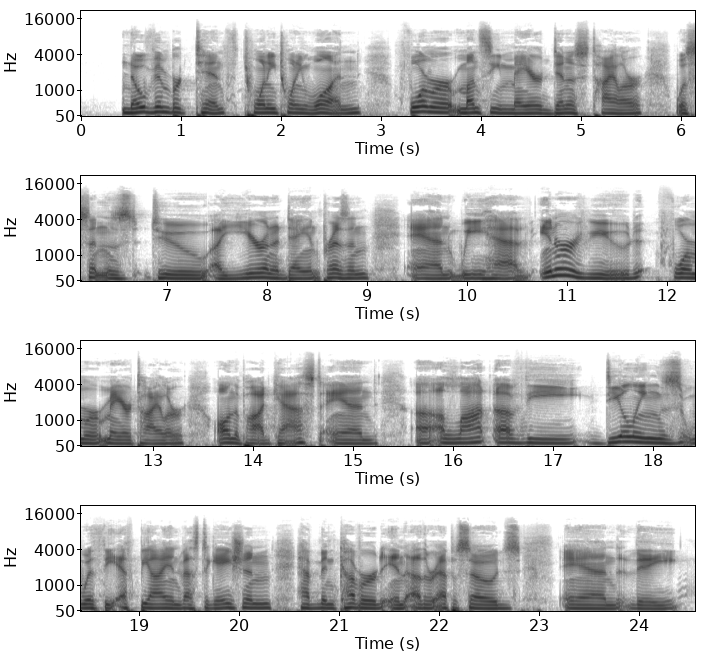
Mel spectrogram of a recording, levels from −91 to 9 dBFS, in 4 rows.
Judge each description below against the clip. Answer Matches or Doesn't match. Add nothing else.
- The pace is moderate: Doesn't match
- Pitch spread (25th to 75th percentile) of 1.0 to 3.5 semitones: Matches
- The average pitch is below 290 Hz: Matches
